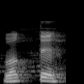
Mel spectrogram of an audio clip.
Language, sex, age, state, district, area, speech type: Sindhi, male, 30-45, Gujarat, Junagadh, rural, read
